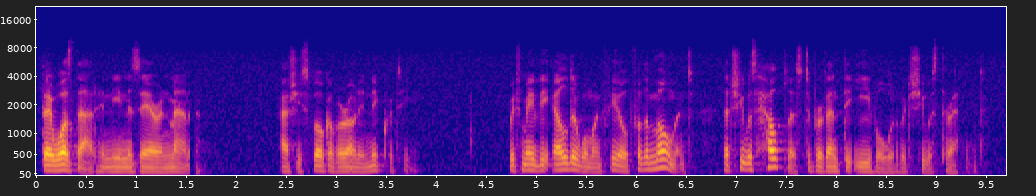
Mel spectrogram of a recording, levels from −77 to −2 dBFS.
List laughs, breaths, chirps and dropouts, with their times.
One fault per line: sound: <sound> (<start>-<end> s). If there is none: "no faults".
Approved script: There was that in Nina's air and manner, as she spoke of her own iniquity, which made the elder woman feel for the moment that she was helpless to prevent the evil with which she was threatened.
sound: dropout (1.5-1.6 s)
